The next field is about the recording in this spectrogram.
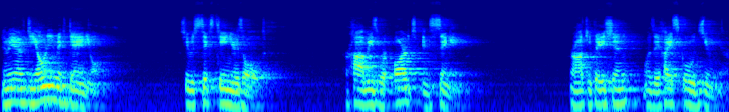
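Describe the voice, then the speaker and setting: A man's voice: medium pitch, a bit bright. Muffled, echoey male case-file narrator. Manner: halting read-aloud delivery with stumbles over words. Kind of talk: scripted narration, mock police briefing tape in an analog horror story. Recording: muffled lo-fi tape sound, roomy echo.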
